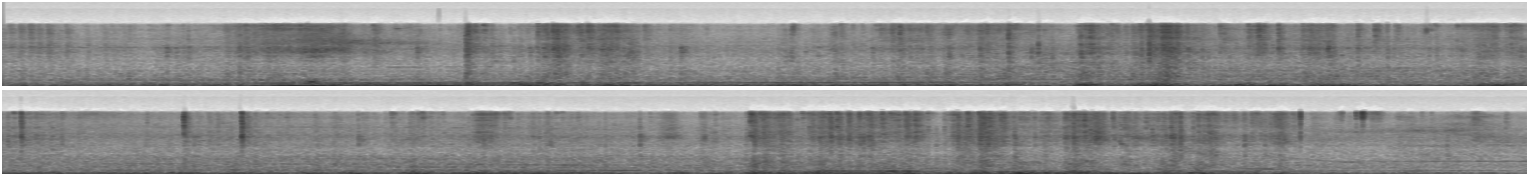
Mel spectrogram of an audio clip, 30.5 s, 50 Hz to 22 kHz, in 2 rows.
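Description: MAN DL 09 double-decker bus heard from inside while driving: a steady low engine and road rumble, with occasional short knocks.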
